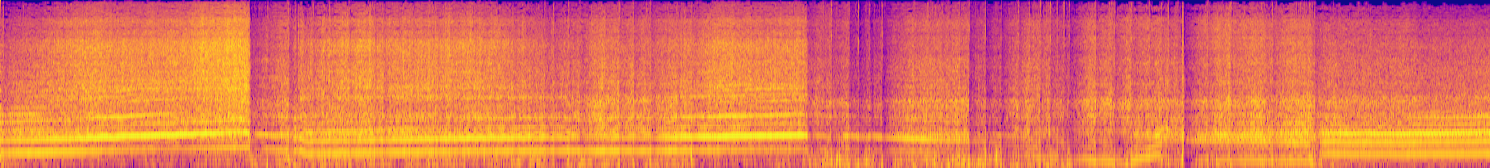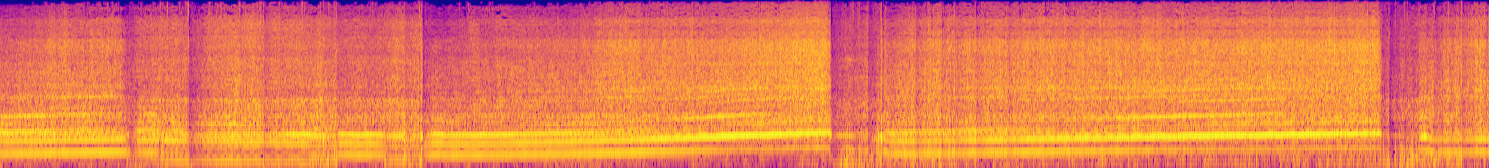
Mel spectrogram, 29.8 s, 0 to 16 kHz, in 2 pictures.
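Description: Onboard sound of a Nissan Skyline GT-R R33 V-Spec's twin-turbo RB26DETT straight-six, fitted with N1 turbos, driven hard on track. The engine note climbs through the gears, with quick upshifts a few seconds in, about three-quarters through and again near the end. Around a third of the way in it falls away and drops down the gears for a corner, then pulls up again.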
